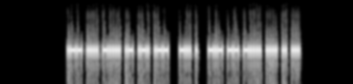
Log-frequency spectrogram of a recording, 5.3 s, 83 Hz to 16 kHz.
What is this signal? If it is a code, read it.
Morse code, heard as a keyed tone, about 51 wpm, 700 Hz. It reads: WH6ARW DE KM6HIS
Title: USA Callsign DE Callsign - 6 Characters - 50wpm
